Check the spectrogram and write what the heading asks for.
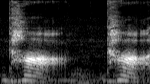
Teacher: you hear that little puff of air that comes out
